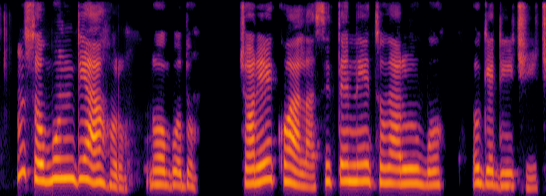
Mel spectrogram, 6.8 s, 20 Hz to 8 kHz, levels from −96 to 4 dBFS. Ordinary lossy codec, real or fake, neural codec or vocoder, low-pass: none; fake; codec, 16 kHz, 4 kbps, X-Codec, HuBERT features, trained on balanced general audio; none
